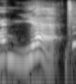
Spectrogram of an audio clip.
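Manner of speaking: ordinary talk, nothing marked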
